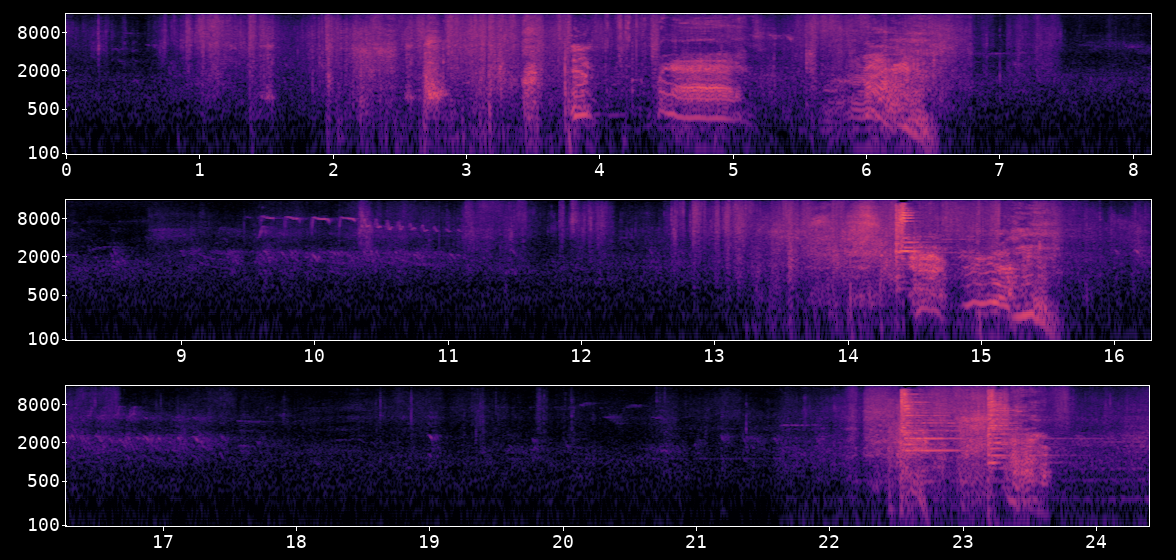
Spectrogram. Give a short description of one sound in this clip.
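Swords swish through the air.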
